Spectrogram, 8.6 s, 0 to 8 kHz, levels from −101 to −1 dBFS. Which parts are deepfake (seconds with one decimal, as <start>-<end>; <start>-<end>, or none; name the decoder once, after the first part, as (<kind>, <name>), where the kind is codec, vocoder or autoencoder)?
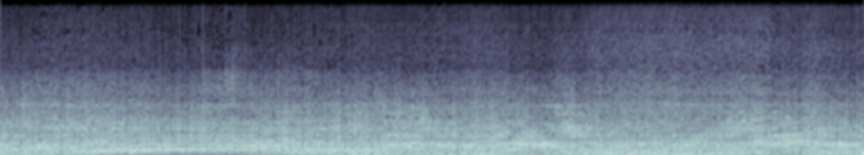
0.0-1.4 (autoencoder, DAC-VAE); 3.8-6.8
